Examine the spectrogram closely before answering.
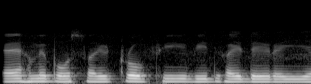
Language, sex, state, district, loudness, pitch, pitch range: Hindi, male, Uttar Pradesh, Shamli, -16 LUFS, 130 Hz, 130-135 Hz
